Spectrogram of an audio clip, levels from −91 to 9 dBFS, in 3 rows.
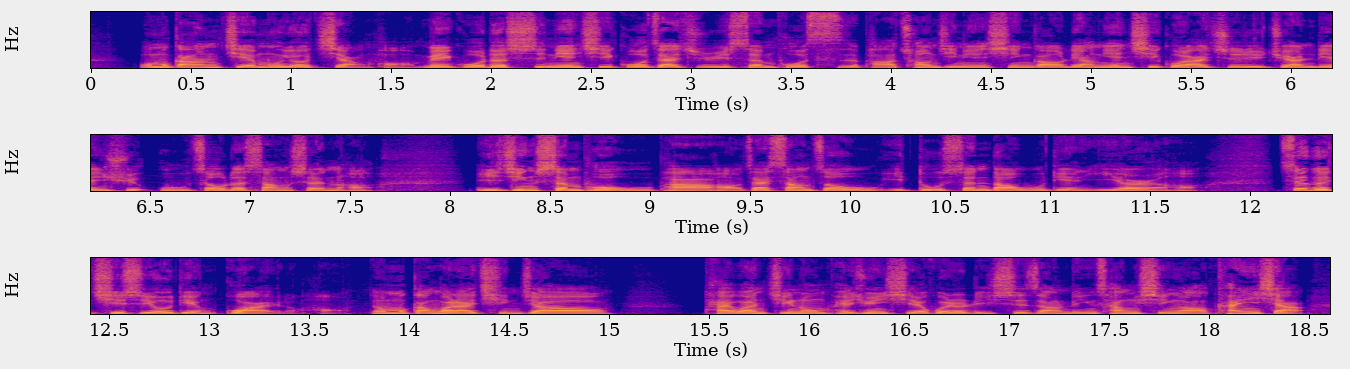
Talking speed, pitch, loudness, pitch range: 325 characters per minute, 145 Hz, -20 LUFS, 130-160 Hz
